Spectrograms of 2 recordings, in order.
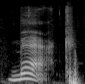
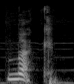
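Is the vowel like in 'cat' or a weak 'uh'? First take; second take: cat vowel; weak uh. First: The vowel is a full 'a' as in cat. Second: The vowel is a very weak 'uh' sound. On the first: The speaker calls it wrong. "so you might think it's mac. I'm sorry, it's not" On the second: The speaker calls it right. "with a very weak sound"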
